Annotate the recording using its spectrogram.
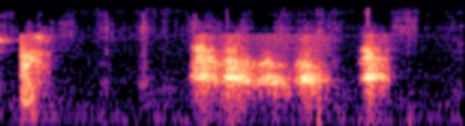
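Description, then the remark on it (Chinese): A caller's dog, heard over a phone call, barks repeatedly: one sharp bark, a pause, then a quick run of three loud barks and a final single bark, with no talking. “你说话， 喂 你那狗叫的比你动静都大，我们怎么对话？”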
